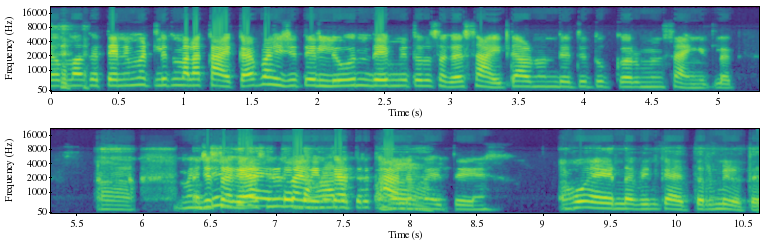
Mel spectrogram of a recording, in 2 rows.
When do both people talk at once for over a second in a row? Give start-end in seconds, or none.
6.3-8.0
